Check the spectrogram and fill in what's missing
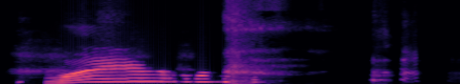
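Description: A person's voice imitates a cat with a long, drawn-out rising "meow," followed by a short pause and two brief, quieter sounds.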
